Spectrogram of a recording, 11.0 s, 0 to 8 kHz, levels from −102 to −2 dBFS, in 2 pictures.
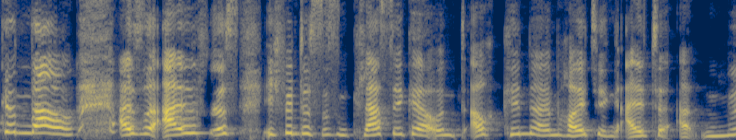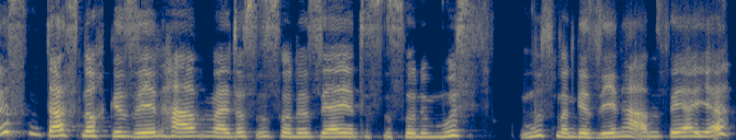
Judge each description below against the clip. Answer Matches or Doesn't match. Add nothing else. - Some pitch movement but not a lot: Doesn't match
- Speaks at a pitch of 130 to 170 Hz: Doesn't match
